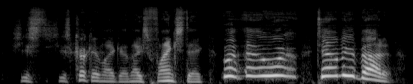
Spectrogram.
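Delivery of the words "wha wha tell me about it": very high, stammering, put-on voice. Acting out the wife answering her husband after work: put-on wife voice. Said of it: "That's her voice".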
